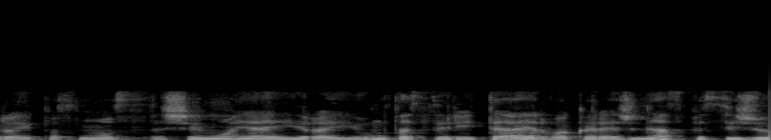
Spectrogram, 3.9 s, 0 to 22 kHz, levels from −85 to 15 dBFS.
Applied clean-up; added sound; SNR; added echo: neural mask model DeepFilterNet 3.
